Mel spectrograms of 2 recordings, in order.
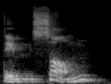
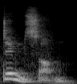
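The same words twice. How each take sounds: First: The stress is on the second syllable. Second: The stress is on the first syllable. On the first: The speaker calls it right. "Like what you would do with dim sum" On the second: The speaker calls it wrong. "not dim sum"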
